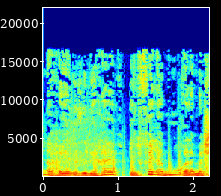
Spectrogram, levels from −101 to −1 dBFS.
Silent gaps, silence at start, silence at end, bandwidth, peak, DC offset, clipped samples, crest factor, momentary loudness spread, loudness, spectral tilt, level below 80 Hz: none; 0 s; 0 s; 17 kHz; -2 dBFS; under 0.1%; under 0.1%; 14 dB; 3 LU; -16 LUFS; -5.5 dB/octave; -40 dBFS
